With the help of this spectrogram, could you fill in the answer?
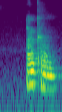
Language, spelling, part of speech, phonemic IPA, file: German, ankern, verb, /ˈʔaŋkɐn/, De-ankern.ogg
- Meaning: to anchor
